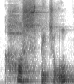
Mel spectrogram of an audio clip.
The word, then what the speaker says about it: hospital: the first one but notice the pronunciation right hos spital but the accent is on the h h h spit and the to is a dark l t can you see the tongue tall and the tongue touches the teeth hospital and try and put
